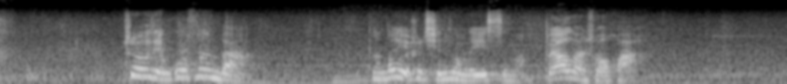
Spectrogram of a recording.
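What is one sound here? A young woman speaks quietly and close.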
